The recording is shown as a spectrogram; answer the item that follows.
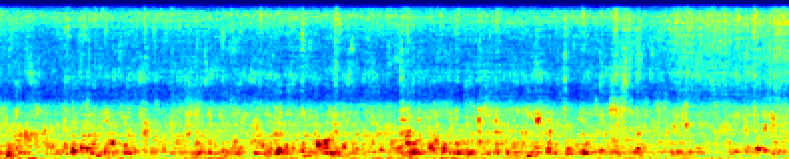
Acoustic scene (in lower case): restroom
